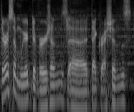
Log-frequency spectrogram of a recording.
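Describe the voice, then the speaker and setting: A man's voice: mid-range voice, moderate pace. A man giving casual, opinionated and wry commentary on video games. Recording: music behind the voice.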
